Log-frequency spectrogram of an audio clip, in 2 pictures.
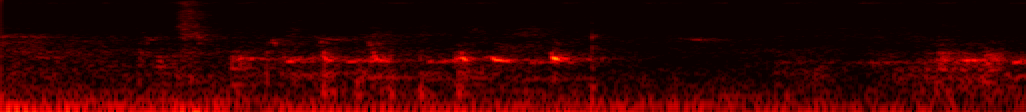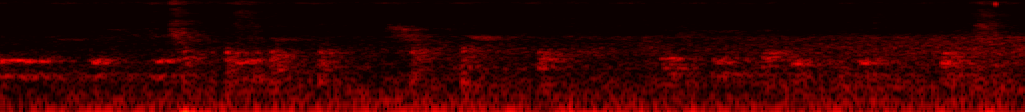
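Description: American Bresse chickens cluck and murmur in a flock, soft repeated clucks scattered over a low background rumble with a few sharper calls.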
